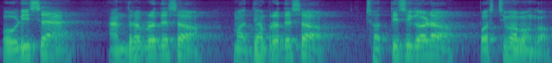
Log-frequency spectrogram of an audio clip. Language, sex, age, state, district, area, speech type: Odia, male, 30-45, Odisha, Dhenkanal, rural, spontaneous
